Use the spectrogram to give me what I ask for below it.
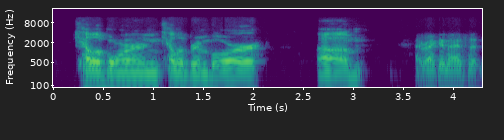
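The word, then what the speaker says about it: Celebrimbor: the rings and um all of his c names have a hard c sound so it's like kelliborn kelebrimbor um i recognize that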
